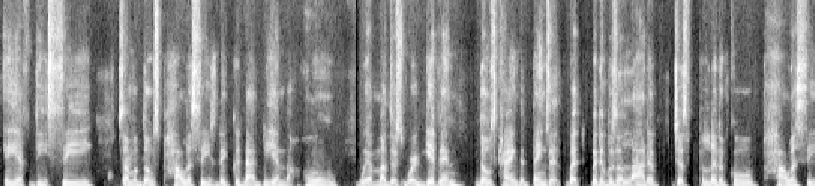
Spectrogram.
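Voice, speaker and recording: A middle-aged Baltimore man who is both a pastor and a social work professor answers an interviewer's questions reflectively, with fillers and restarts. His medium-pitched voice comes through a low-quality recording without echo.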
